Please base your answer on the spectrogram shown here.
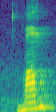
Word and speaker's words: balm: जैसे हमने कहा बाम, BALM, बाम, L silent है।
